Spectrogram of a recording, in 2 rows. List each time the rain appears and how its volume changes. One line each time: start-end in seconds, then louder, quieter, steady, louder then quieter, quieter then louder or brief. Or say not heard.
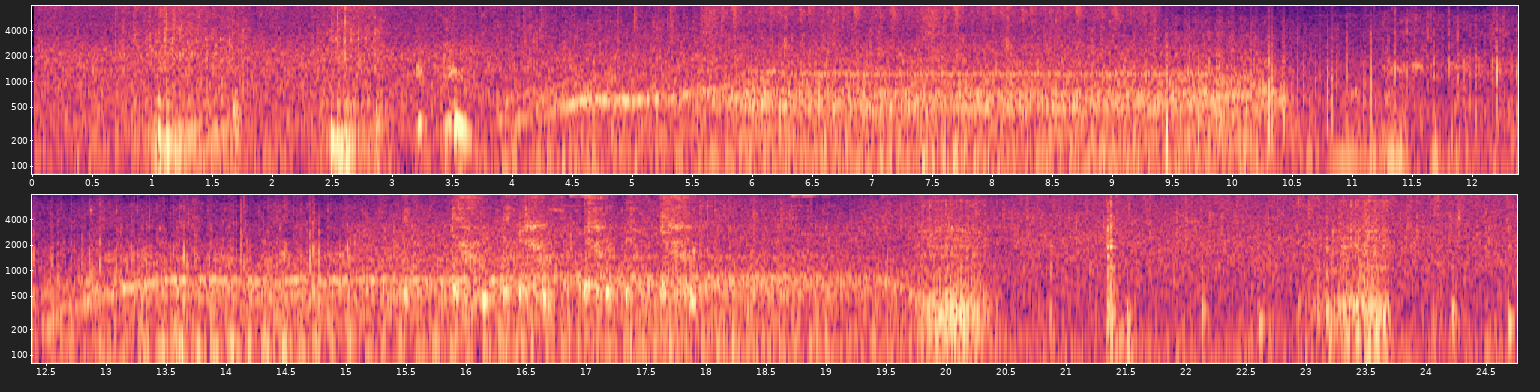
0.0-24.7 steady.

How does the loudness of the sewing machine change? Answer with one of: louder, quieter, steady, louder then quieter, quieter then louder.
steady.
